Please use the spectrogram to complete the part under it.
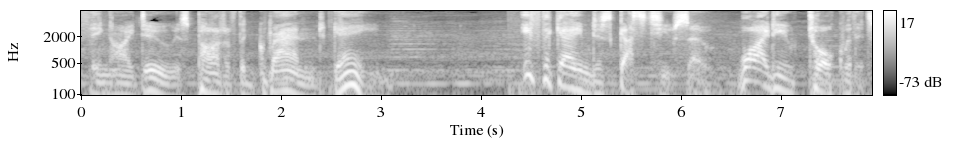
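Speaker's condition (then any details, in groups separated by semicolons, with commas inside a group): No condition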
